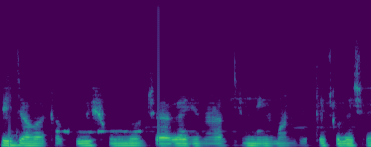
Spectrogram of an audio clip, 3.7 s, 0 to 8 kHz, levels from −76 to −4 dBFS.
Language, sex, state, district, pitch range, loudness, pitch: Bengali, male, West Bengal, North 24 Parganas, 110-115 Hz, -31 LUFS, 110 Hz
